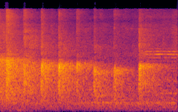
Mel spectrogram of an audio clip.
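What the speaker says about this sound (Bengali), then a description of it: "জোরে হাততালি দাও সবাই, হাততালি দাও" A group clapping hands during a blindfold recreation game, a steady run of about eight loud, evenly spaced bursts of applause-like claps with no voices.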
